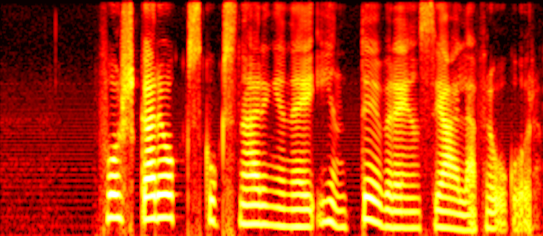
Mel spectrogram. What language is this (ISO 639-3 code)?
swe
